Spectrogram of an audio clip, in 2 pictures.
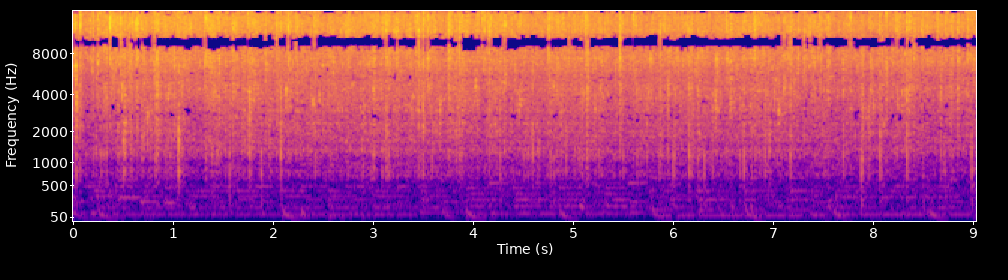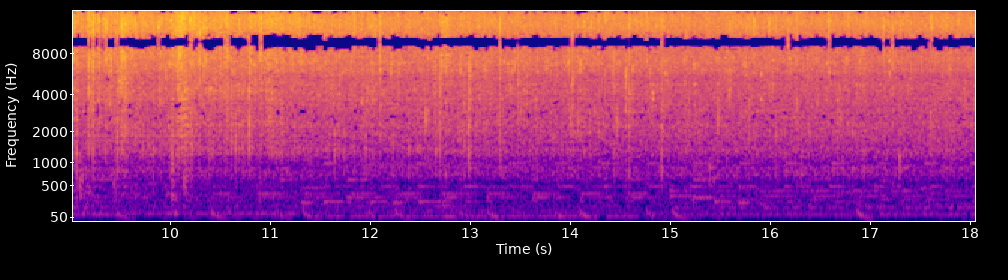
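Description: Round slices of bitter gourd sizzling in hot oil in a kadai, a dense frying hiss that slowly eases as the slices cook. A metal spoon scrapes and clicks against the pan now and then as they are stirred.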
